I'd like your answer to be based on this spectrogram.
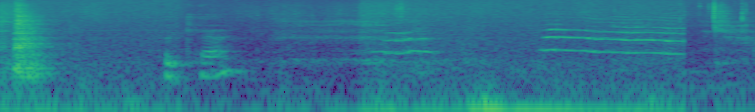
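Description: A cat meows a couple of times, fairly faint, over a background hiss while a person talks nearby.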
